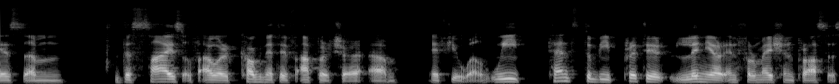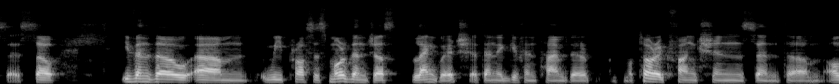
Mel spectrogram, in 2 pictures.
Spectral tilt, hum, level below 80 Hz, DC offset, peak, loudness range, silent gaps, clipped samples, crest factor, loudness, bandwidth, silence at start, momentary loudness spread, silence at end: -6 dB/octave; none; -68 dBFS; under 0.1%; -6 dBFS; 6 LU; 0.76-1.03 s, 4.10-4.26 s, 5.38-5.46 s; under 0.1%; 16 dB; -22 LUFS; 9.4 kHz; 0 s; 12 LU; 0 s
